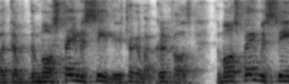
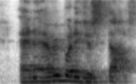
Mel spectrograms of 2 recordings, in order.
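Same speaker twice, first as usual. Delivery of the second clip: plain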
